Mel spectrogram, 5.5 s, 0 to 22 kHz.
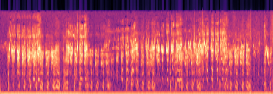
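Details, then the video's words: Estonian black storks during feeding, 2 June 2019: an unbroken stream of coarse, buzzing, fast-pulsed calls, loud and even from start to end. "Estonian Black Storks - Feeding"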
